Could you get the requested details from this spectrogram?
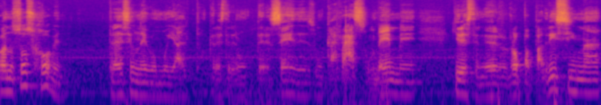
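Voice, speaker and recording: Amid noticeable background noise and audible room echo, a man talks at a fairly low pitch with ordinary pitch variation. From Mexico, Chiapas (Tuxtla Gutiérrez). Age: 60s. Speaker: politician and physician. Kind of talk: interview.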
